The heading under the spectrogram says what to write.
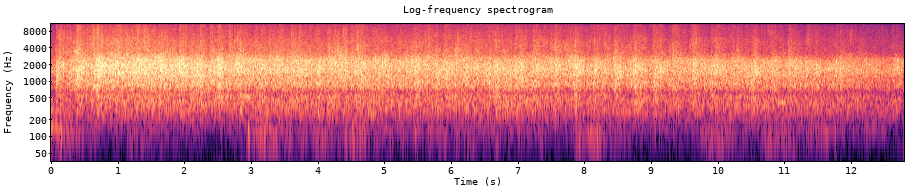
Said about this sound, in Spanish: Gracias, gracias, gracias y un gran aplauso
